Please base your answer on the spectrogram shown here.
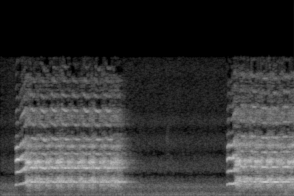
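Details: A pet cockatiel making a funny noise gives two loud, harsh, steady-pitched calls, each about a second long, separated by a second of quiet.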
